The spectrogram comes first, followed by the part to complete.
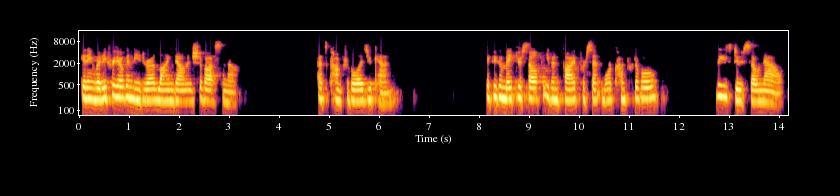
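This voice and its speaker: A woman guides a meditation with a medium-pitched voice. She gives calm, measured instructions and leaves pauses between them. The recording is a little dull and lo-fi. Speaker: yoga nidra meditation guide.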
